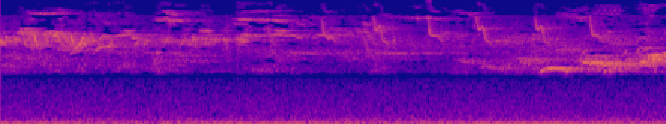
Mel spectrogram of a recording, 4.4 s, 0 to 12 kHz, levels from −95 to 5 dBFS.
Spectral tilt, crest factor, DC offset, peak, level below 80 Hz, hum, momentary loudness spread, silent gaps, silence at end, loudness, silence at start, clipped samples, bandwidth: 0.5 dB/octave; 20 dB; under 0.1%; -20 dBFS; -50 dBFS; none; 10 LU; none; 0 s; -37 LUFS; 0 s; under 0.1%; 12 kHz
